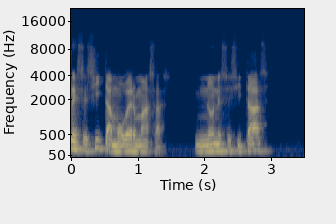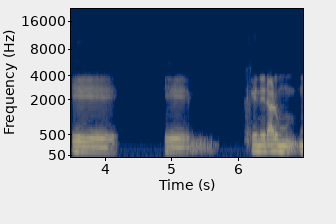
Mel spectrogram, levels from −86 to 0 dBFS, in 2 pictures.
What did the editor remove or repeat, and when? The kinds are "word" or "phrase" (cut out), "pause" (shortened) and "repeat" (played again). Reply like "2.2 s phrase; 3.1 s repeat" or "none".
none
